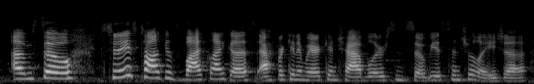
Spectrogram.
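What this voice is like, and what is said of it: Southeast Texas accent, elongated vowels. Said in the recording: “I am from Southeast Texas. I quit trying to hide my accent... sometimes I will drop vowels and elongate them for days”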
